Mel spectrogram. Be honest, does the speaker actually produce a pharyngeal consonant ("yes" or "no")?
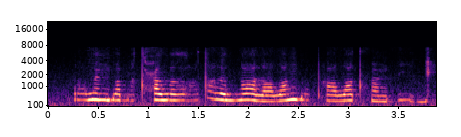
yes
